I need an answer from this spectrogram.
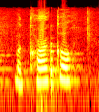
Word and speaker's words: McCorkle: Our final speaker for the evening, I hope that I am pronouncing it right, Will McCorkle.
